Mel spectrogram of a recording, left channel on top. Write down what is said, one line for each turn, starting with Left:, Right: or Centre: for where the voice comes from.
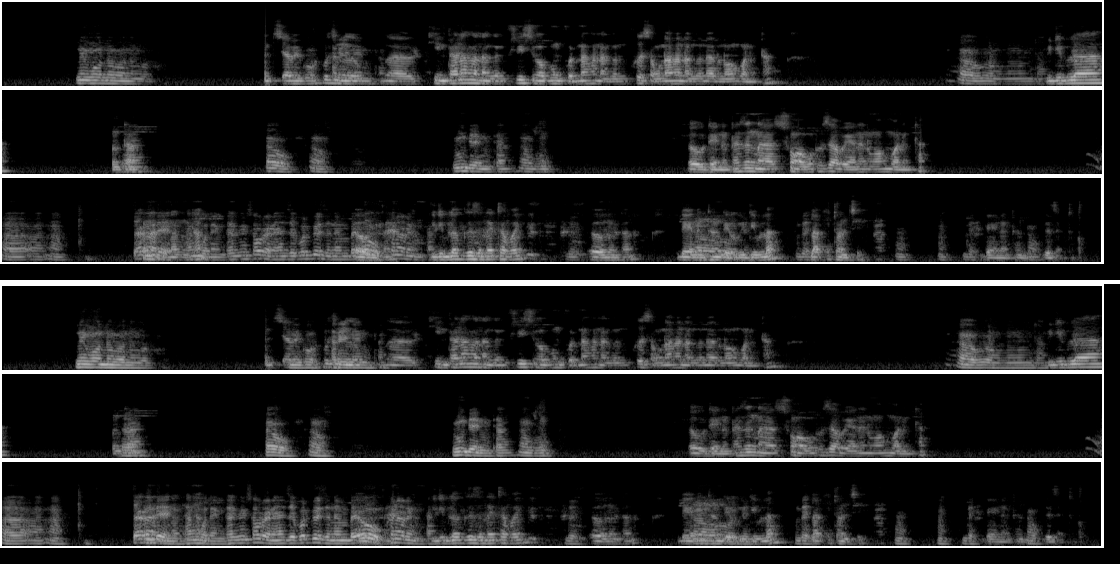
Right: नंगौ नंगौ नंगौ।
Left: मिथिया
Right: नंगौ
Left: बेफोरखौ
Right: थारैनो
Left: जोङो
Right: नोंथां
Left: ओ खिन्थाना होनांगोन फिनिसिंवाव बुंफोरना होनांगोन फोसावना होनांगोन आरो नङा होमबा नोंथां?
Right: औ औ। नंगौ नोंथां
Left: बिदिब्ला नोंथां
Right: दा औ औ बुं दे नोंथां औ बुं।
Left: औ दे नोंथां जोंना समावबोथ' जाबाय ना नङा होमबा नोंथां?
Right: ओ ओ ओ। जागोन
Left: खोनादोंना
Right: दे
Left: नोंथां?
Right: होमबालाय नोंथांजों सावरायनानै जोबोर गोजोननाय मोनबाय
Left: औ नोंथां
Right: खोनादों
Left: बिदिब्ला गोजोननाय थाबाय
Right: दे
Left: औ नोंथां दे नोंथां
Right: औ
Left: दे
Right: औ
Left: बिदिब्ला
Right: दे
Left: लाखिथ'नोसै
Right: ओ ओ
Left: दे नोंथां दे
Right: औ
Left: गोजोनथों।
